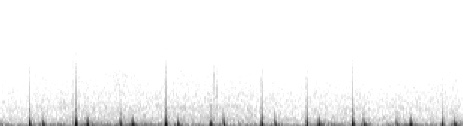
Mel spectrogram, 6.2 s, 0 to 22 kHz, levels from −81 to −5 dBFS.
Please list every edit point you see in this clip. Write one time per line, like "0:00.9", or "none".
0:03.0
